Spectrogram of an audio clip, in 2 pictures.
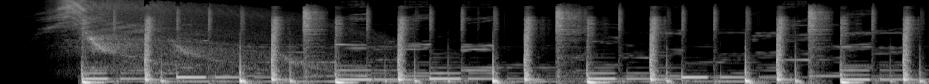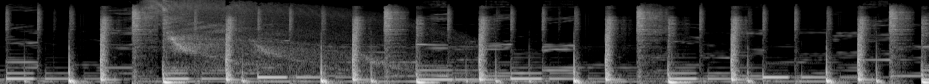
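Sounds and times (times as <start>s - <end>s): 
mellow music bed: 0.8s - 18.5s.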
